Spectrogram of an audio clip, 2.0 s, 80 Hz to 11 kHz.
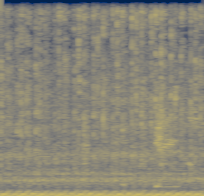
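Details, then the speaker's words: Yamaha Virago XV250 (Route 66 edition) V-twin idling steadily and evenly with no knocks or misses, first run after fitting a new carburetor, no choke cable fitted; carburetor still needs tuning but it sounds good. "still going to have to mess with a carburetor a lot but it's running I can't believe it sounds good"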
